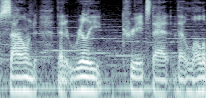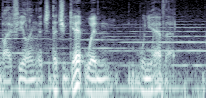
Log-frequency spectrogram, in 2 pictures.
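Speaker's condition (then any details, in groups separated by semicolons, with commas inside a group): No condition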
